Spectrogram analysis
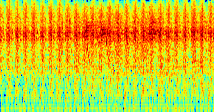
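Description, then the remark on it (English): Sustained machine gun fire ripping through a scene at a car in Kansas City where police officers and agents were getting in, a rapid, unbroken stream of loud shots with a steady, rattling rhythm. It stays dense and harsh throughout, with no voices and no pauses between bursts. “Machine gun fire ripped through the scene.”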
